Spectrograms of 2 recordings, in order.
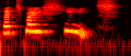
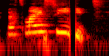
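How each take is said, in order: First: High and slow, "sheet" with a sh sound for the s; playful slurred s. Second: High-pitched, "seat" with a clean s; playful seat. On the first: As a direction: draw it out, "sheet" opening on a mushy sh. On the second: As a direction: squeak it, "seat" starting with a plain s sound. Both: Pretend. Playful line said twice, altered.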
